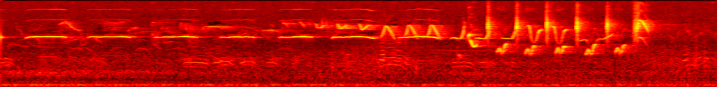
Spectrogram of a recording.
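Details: Nightingale on Texel by the Horsmeertjes, singing a long pure whistled note that gives way to a fast series of sharp, sweeping chirps, over low background hum.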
